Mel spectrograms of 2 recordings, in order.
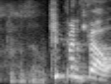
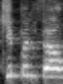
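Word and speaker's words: kippenvel: I get Goose pimples how do you say that in Dutch Gip andf what is it Gip andf KIPP and fell I love that Kip and fell when your skin fell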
